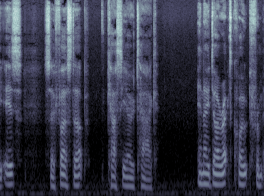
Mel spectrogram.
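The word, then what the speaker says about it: Tagge: So, Cassio Tag, and that is how you pronounce it. It's not Targee or Tage, as I've seen him referred to by others in the LEGO Star Wars creator community.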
